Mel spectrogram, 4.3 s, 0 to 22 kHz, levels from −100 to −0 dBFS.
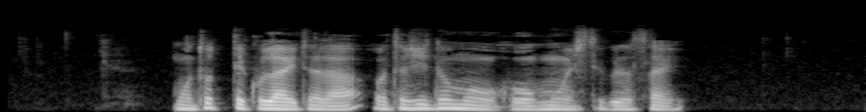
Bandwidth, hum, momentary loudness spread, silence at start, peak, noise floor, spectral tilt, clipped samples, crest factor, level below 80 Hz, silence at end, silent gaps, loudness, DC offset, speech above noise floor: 6.8 kHz; none; 10 LU; 0.85 s; -4 dBFS; -78 dBFS; -9 dB/octave; under 0.1%; 20 dB; -64 dBFS; 0.9 s; none; -24 LUFS; under 0.1%; 55 dB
